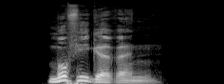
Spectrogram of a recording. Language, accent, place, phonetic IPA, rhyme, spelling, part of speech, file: German, Germany, Berlin, [ˈmʊfɪɡəʁən], -ʊfɪɡəʁən, muffigeren, adjective, De-muffigeren.ogg
- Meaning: inflection of muffig: 1. strong genitive masculine/neuter singular comparative degree 2. weak/mixed genitive/dative all-gender singular comparative degree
